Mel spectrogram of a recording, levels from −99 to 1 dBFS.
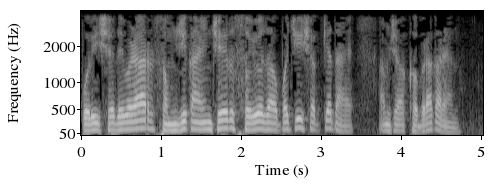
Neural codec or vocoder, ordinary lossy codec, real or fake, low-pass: none; none; real; 3.6 kHz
